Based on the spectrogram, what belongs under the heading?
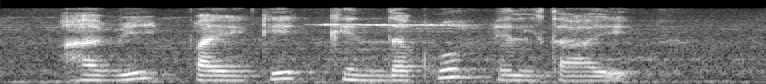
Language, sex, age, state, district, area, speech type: Telugu, female, 18-30, Telangana, Nagarkurnool, rural, read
